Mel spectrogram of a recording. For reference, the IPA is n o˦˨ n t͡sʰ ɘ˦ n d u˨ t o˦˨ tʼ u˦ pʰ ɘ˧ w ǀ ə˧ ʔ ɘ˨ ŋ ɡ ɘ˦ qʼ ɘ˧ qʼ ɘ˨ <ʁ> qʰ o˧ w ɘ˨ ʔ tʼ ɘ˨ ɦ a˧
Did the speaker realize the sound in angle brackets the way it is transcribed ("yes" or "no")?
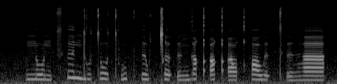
no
